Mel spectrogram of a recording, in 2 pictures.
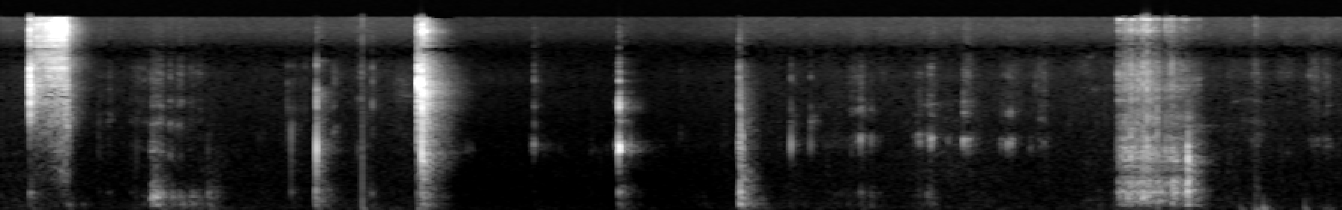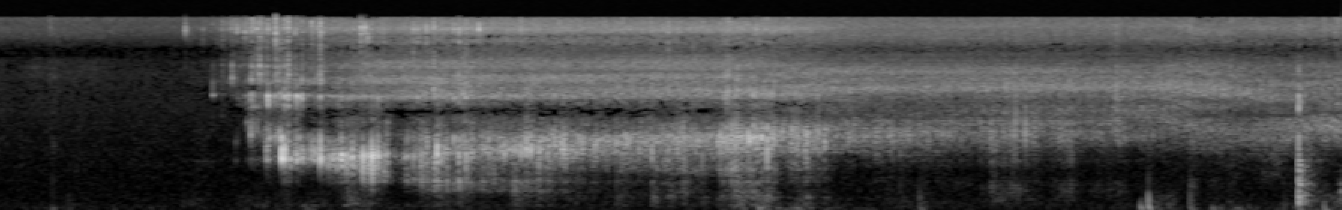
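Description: Aluminium soda can handled and opened, with a few sharp clicks and short hisses. A little past halfway, carbonated fruit soda is poured into a glass tumbler: a pouring splash that settles into a steady fizz of bubbles.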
